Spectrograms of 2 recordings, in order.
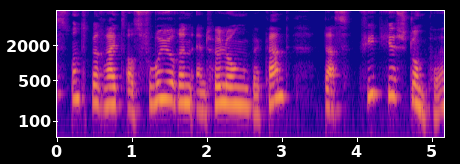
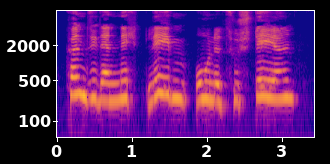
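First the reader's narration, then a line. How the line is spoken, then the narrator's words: Thundering. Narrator (German): donnerte er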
